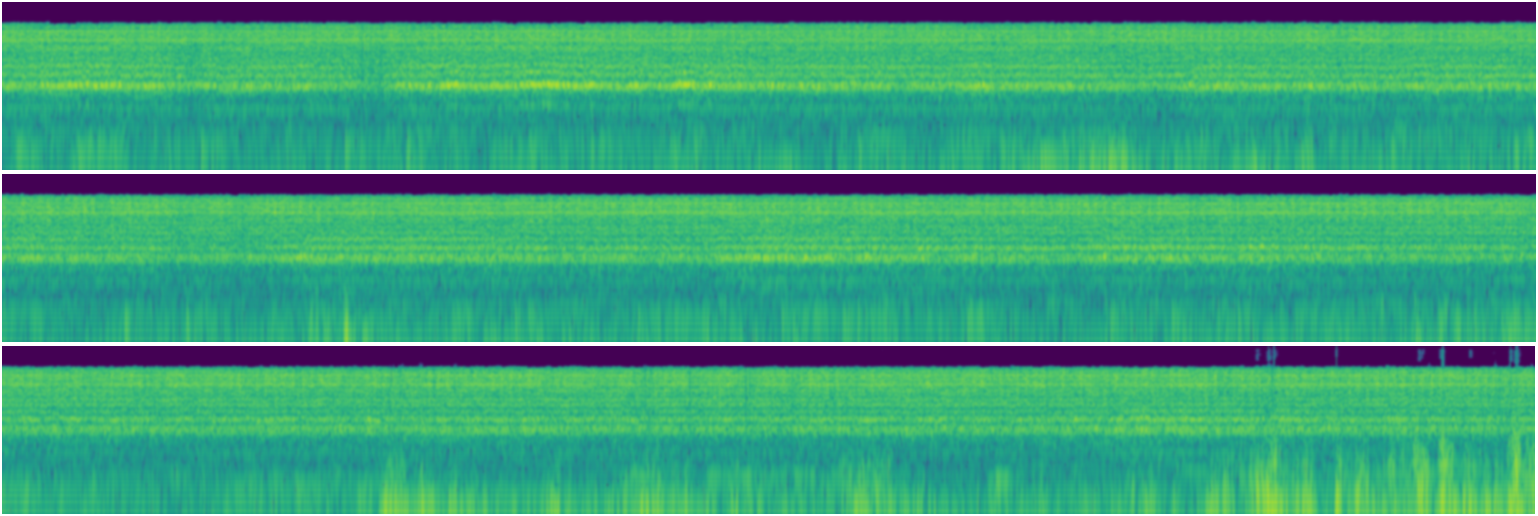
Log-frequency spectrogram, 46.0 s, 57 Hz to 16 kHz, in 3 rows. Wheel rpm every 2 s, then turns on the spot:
120, 120, 120, 110, 110, 110, 110, 110, 110, 110, 110, 120, 120, 110, 110, 110, 120, 120, 120, 110, 120, 110, 110.
none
